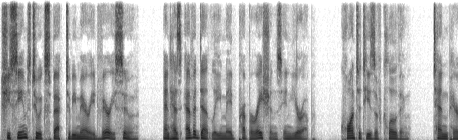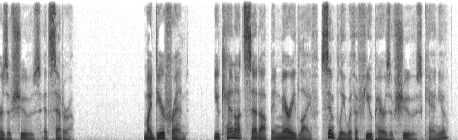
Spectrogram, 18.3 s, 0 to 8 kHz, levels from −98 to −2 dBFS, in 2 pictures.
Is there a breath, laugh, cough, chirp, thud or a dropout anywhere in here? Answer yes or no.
no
